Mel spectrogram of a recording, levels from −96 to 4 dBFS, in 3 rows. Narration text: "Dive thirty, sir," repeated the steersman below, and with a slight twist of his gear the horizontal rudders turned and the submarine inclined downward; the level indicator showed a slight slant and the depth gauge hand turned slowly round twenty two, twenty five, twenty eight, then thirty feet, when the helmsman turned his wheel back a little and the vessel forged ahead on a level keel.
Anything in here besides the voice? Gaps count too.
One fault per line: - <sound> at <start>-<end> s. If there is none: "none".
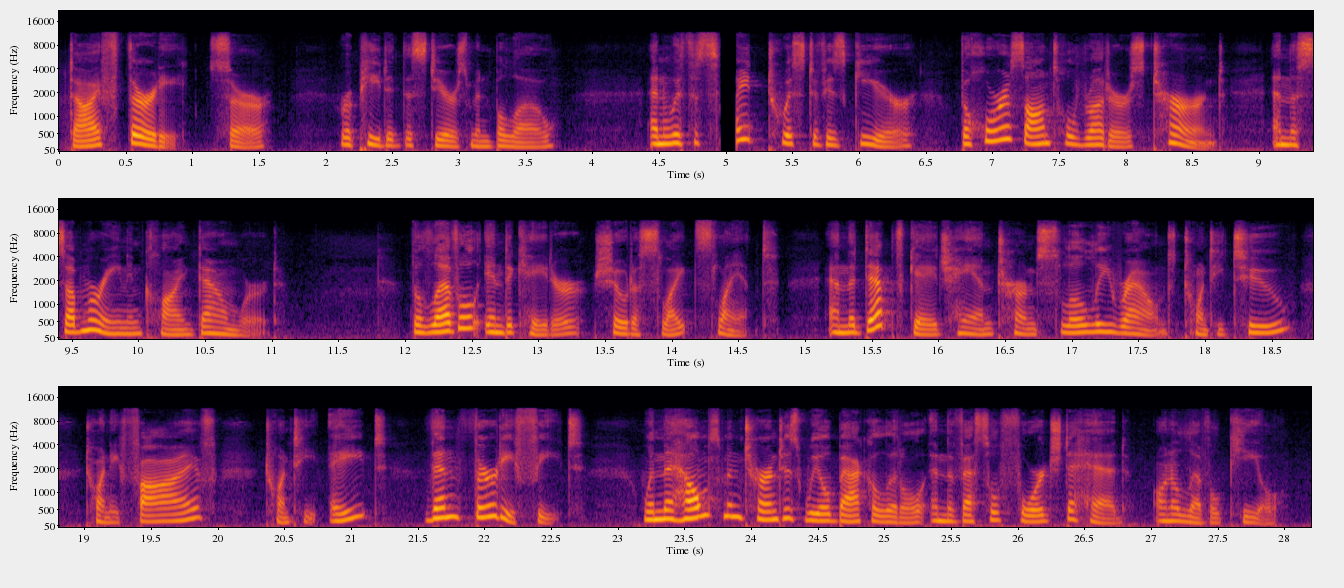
- dropout at 5.0-5.1 s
